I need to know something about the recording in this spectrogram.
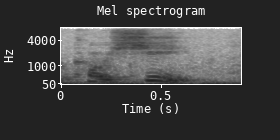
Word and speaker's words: Cauchy: Luis and then the last name once again one of those mathematicians whose last name I have been pronouncing incorrectly for quite some time you know listen up here he goes she who she or cauchy so I have artists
